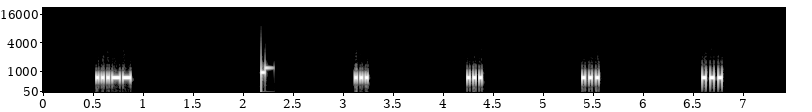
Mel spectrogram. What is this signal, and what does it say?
Morse code, heard as a keyed tone, about 41 wpm, spaced as for 8 wpm, 700 Hz. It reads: 3 SSSS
